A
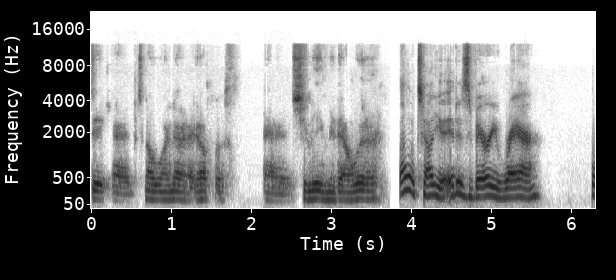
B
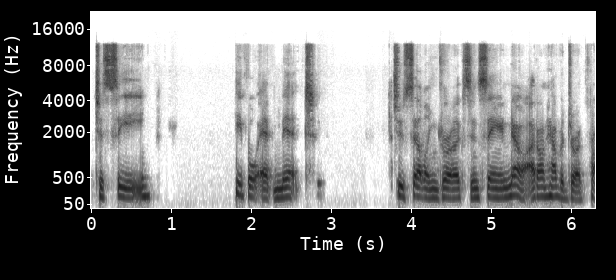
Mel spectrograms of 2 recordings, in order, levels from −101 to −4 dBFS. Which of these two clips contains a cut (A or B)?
A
